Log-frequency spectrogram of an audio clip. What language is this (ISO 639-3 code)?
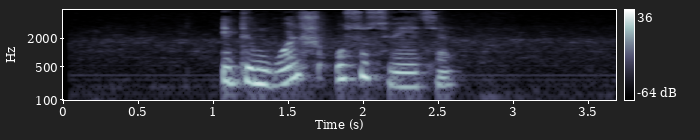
bel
